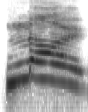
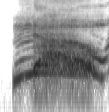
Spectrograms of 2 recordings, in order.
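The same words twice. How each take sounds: First: Put-on loud "No" in an English accent; failed Australian impression, landing in an English accent. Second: Loud, higher mock-sarcastic "No!"; one drawn-out, exclaimed sarcastic denial; Oscar Piastri. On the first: Co-host retelling the driver's denial, loud English-accented "No". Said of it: "you said that in just, like, an English accent". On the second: Retelling the driver's cool down room answer, loud sarcastic impression. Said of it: "very sarcastic Oscar Piastri in the".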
